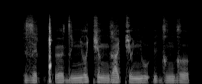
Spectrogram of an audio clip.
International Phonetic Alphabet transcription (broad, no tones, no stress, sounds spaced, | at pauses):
z e ǃʼ ø d i ɲ ɤ c ø ŋ ɡ a c ø ɲ u ʔ i ɡ ɤ ŋ ɡ ɤ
